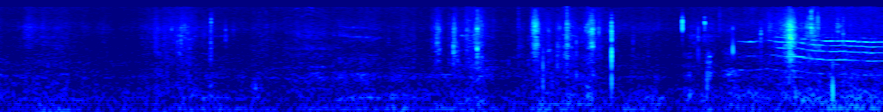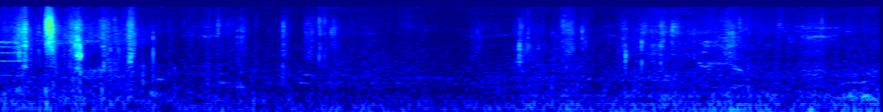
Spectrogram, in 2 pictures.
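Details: Stray domestic cats in a garden. A short harmonic cry rises and then holds near the middle, set among sharp clicks, rustling and a low steady background hum.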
